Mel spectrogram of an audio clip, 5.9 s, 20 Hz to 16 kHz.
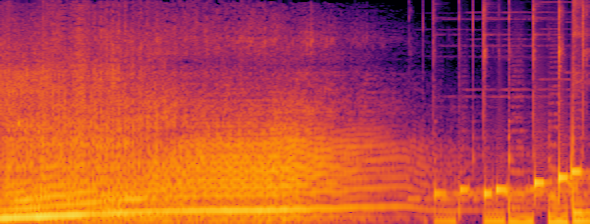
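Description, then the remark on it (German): The 5-litre V8 engine of a new 2015 Ford Mustang revs loud, its deep growl climbing steadily in pitch for several seconds before breaking into a series of sharp, quick throttle blips. No one speaks. “Ein 2,3 Liter EcoBoost Turbo und der 5 Liter V8.”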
